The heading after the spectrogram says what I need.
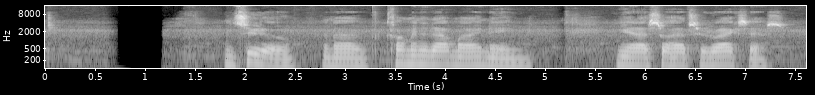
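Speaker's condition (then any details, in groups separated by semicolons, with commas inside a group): Parkinson's disease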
